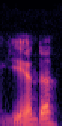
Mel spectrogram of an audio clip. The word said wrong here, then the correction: Yanda: No, it's spelled that way, but it's Yonda, I mean.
